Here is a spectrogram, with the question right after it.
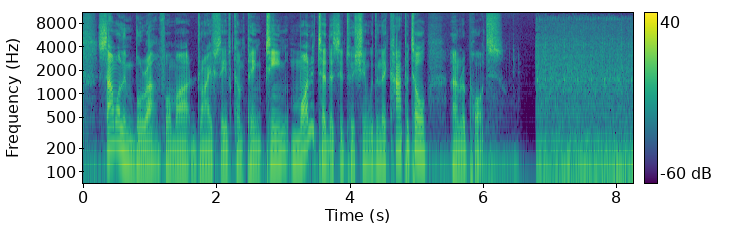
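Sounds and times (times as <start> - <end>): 
speech: 0.2 - 7.0
road traffic noise at a busy highway intersection with broken traffic lights: 6.8 - 8.2
rumbling engines and idling vehicles: 6.8 - 8.2.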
